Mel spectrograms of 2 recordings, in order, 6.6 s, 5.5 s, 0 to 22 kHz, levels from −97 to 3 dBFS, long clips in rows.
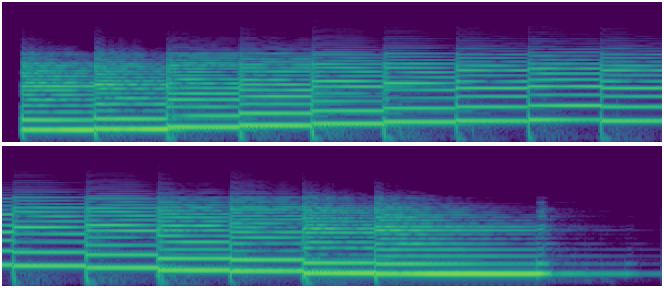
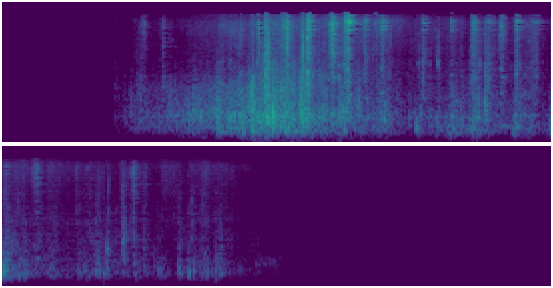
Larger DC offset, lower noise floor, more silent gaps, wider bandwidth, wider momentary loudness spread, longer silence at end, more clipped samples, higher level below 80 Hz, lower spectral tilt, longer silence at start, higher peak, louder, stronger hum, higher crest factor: neither; second, -44 dBFS vs under -90 dBFS; neither; second, 7 kHz vs 16.5 kHz; second, 2 LU vs 26 LU; second, 0.15 s vs 1.7 s; neither; first, -64 dBFS vs under -90 dBFS; first, -4.5 dB/octave vs 0.5 dB/octave; second, 0.1 s vs 0.7 s; first, -12 dBFS vs -18 dBFS; first, -22 LUFS vs -40 LUFS; neither; second, 10 dB vs 30 dB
